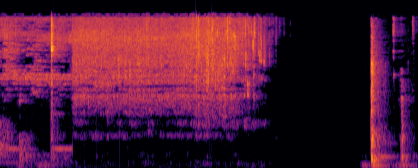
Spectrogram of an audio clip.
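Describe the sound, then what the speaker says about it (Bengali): Water runs steadily from a tap for a couple of seconds, stops into silence, then a short splash and clatter follow, all fairly quiet, for a cauliflower dish. "এবার একটু অল্প সামান্য আমি জল এর মধ্যে অ্যাড করব"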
